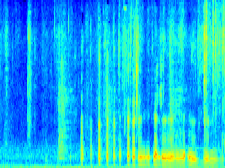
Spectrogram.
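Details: Backyard hens foraging in the morning, a run of rapid clucks building into a drawn-out, nasal, wavering cackle over low background hum.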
